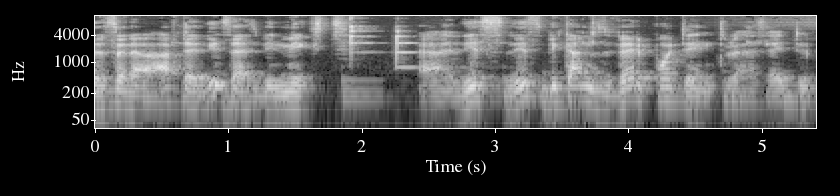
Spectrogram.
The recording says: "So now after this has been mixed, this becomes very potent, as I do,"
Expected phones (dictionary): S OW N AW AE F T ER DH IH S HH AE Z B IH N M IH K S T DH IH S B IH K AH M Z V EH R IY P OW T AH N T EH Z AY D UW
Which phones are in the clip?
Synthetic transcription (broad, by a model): S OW N AW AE F T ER DH IH S HH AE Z B IH N M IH K S T DH IH S B IH K AH M Z V EH R IY P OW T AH N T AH S AY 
